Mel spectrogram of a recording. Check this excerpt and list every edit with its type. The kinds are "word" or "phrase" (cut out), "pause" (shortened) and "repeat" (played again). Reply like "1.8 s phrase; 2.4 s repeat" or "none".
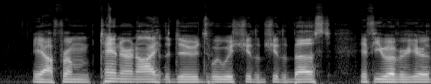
1.6 s word; 2.6 s repeat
